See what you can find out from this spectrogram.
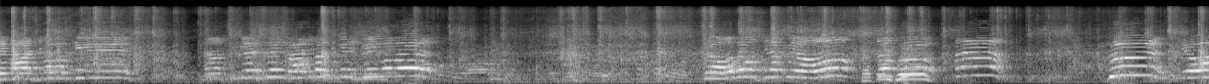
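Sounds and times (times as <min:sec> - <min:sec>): quiet chatter: 0:00.0 - 0:12.0
men calling out excitedly: 0:02.0 - 0:04.5, 0:07.0 - 0:10.2.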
